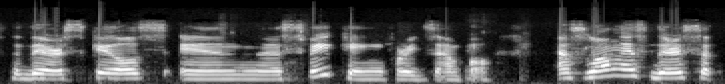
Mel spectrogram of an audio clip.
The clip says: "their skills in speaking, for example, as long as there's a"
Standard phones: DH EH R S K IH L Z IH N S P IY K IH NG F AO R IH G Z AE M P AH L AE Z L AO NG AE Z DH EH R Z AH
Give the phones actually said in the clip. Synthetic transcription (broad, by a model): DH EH R S K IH L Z IH N S P IY K IH NG F AO R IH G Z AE M P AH L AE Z L AO NG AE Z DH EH R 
